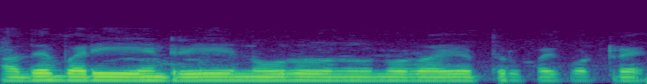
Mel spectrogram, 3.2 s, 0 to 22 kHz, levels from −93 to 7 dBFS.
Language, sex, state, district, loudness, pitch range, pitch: Kannada, male, Karnataka, Bellary, -17 LUFS, 125-130 Hz, 130 Hz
